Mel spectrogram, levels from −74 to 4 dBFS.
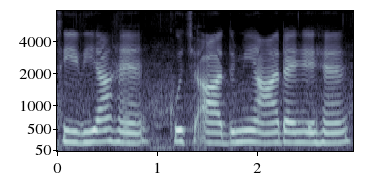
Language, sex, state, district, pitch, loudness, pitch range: Hindi, female, Haryana, Rohtak, 220 Hz, -14 LUFS, 215-235 Hz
